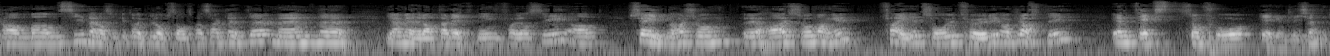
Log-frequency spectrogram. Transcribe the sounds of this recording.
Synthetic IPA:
kʰɑnmɑnsiːd̪ɛæɾɑlsɔɪkːət̪ʰɔɾkəlɔpst̪ɑnd̪sɔmhɑɾsɑk̚t̪̚d̪ɛt̪ːəmɛn | jæɪmeːnəɾɑt̪̚d̪ɛæɖɛt̪nɪŋfɔɾɔsiːɑt̪ | ʂeɪd̪n̩əhɑʂɔmɦɑɾsɔmɑŋːə | fæɪɾət̪sɔʉt̪føːɭɪɔkʰɾɑft̪ɪ | ɛnt̪ʰɛkst̪sɔmfoːeːɡənt̪lɪçɛnːəɾ

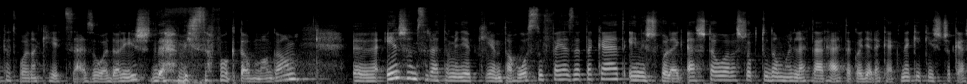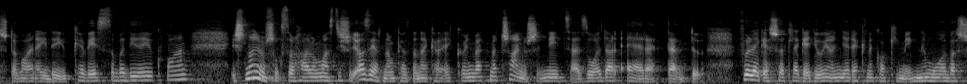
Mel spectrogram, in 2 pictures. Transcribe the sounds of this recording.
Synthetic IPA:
t̪ɛt̪ʋo̞lnɒkʰeːt̪sa̰ːzo̞ld̪ɒliʃd̪ɛvisːɒfo̞kt̪ɒmːɒɡɒm | øeːnʃɛmsɛɾɛt̪ɛmɛɟeːpkʰeːnt̪ɒɦo̞sːuːfɛjɛzɛt̪ɛkɛt̪eːniʃføːlɛɡɛʃt̪ɛo̞lvɒʃo̞kt̪ud̪o̞mɦo̞ɟlɛt̪ɛrɦɛ̰lt̪ɛkɒɟɛɾɛkɛknɛkikiʃt͡ʃɒkɛ̰ʃt̪ɛvɒnraid̪ɛjykːɛveːʃsɒbɒd̪id̪ɛjykʋɒneːʃnɒɟo̞nʃo̞kso̞rɦɒlːo̞mɒst̪iʃho̞ɟɒzeːrt̪nɛmkɛzd̪ɛnɛkɛlɛckøɲvɛt̪mɛrt̪ʃɒjno̞ʃɛ̰ɟneːc̚sa̰ːzo̞ld̪ɒlɛlrɛt̪ːɛnt̪ø̰ːføːlɛɡɛʃɛt̪lɛɡɛɟːo̞jɒɲɟɛɾɛknɛkɒkimeːɡnɛmo̞lvɒʃ

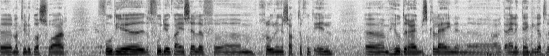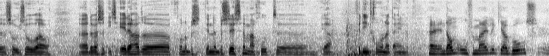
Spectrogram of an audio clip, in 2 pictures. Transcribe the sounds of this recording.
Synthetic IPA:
natyːləkʋɛlˠswaːr | fulˠtjədɔtfulˠtjəokaːnjəsɛləfəχroːnɪŋəsɑk̚təχutɪn | əɦiːlˠdərœɥmbəsklɛjnɛnœɥtɛjndlək̚dɛŋkɪkɡdɔtʋəzoʋizoːʋɛlˠ | ədəʋɛsətit͡ssɪədərɦadəkonəkønənbəslɪsənmarχut | jafərdintχəʋoːnœɥtɛjndələk | heɛndɔnɔnfərmɛjdələkjawɡoːlˠs

